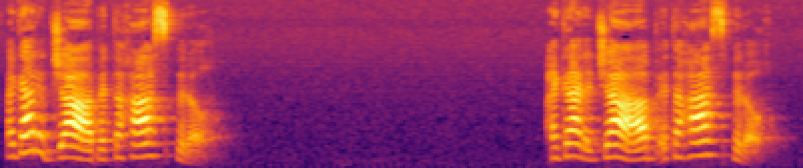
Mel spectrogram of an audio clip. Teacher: Here we're going to stress two words. We're going to stress job and hospital.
